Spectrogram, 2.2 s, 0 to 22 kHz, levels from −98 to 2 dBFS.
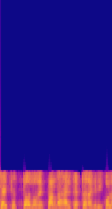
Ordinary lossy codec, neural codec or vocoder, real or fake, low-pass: AAC, 16 kbps; codec, 16 kHz, 1 kbps, FunCodec, trained on Chinese and English, 50 frames a second; fake; 7.2 kHz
